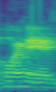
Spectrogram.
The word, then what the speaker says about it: Jorge: I want to make sure I'm pronouncing it correctly. Yes. Hold on 1 second. Excuse me, is it George or is it Jorge? It's both, but Jorge is what it is.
